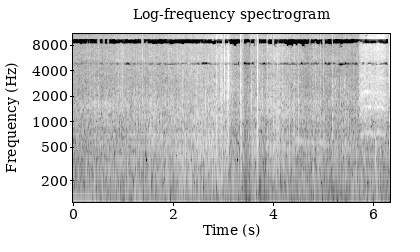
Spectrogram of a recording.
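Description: Skateboard wheels rolling over brick paving in a steady rumble, with three sharp clacks of the board about halfway through and a louder scrape and clack at the end.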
